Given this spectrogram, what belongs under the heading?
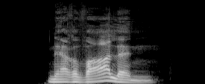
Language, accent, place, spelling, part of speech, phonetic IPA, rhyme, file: German, Germany, Berlin, nervalen, adjective, [nɛʁˈvaːlən], -aːlən, De-nervalen.ogg
- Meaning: inflection of nerval: 1. strong genitive masculine/neuter singular 2. weak/mixed genitive/dative all-gender singular 3. strong/weak/mixed accusative masculine singular 4. strong dative plural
